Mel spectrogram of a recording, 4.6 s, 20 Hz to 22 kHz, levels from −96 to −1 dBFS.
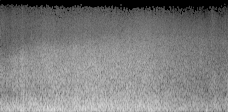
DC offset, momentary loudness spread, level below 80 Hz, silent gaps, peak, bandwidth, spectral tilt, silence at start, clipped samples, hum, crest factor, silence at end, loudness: under 0.1%; 10 LU; -34 dBFS; none; -4 dBFS; 18 kHz; -5 dB/octave; 0 s; under 0.1%; none; 16 dB; 0 s; -20 LUFS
